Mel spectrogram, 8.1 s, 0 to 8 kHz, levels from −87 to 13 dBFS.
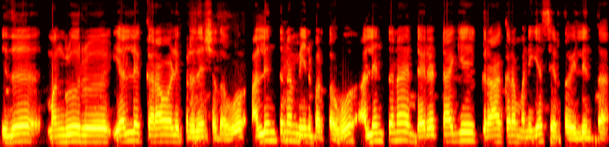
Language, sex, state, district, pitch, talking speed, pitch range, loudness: Kannada, male, Karnataka, Dharwad, 140 Hz, 120 wpm, 130-160 Hz, -12 LUFS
